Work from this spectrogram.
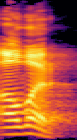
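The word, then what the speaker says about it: hour: pronounce देखना है तो इसका प्रोनाउंस होता है अवर यहां ध्यान रखना दोस्तों इसको ह नहीं बोलते इसको अवर कहा जाता है बोलते वक्त एच साइलेंट रहता है तो अवर की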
